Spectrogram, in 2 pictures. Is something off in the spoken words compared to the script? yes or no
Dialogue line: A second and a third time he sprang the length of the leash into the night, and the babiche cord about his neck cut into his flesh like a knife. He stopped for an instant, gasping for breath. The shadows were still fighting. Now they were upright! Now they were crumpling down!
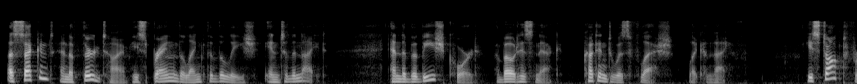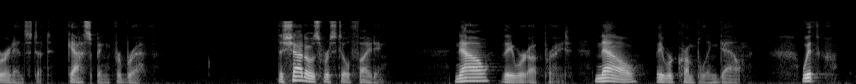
yes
